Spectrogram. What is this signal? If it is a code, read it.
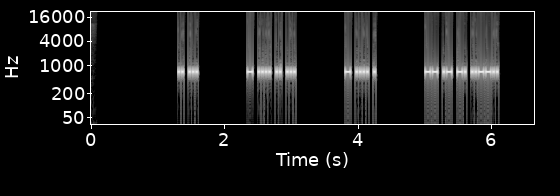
Morse code, heard as a keyed tone, about 42 wpm, 700 Hz. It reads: IS THIS THE MAN?
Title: 4x Word-Spacing - Sentences from Top 200 Words - 45wpm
